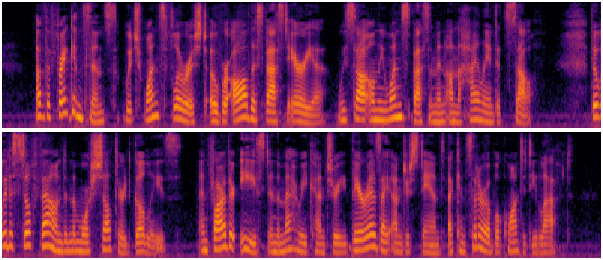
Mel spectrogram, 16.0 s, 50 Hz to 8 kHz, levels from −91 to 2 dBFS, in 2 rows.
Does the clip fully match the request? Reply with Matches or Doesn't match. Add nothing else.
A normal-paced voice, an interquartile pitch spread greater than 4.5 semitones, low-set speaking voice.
Doesn't match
